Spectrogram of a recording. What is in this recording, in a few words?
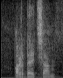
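"arbeidszaam", Dutch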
